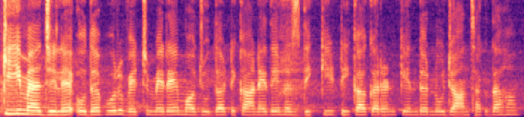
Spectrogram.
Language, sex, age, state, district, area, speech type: Punjabi, female, 18-30, Punjab, Muktsar, urban, read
